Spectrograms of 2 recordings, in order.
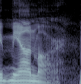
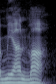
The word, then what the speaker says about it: Myanmar: Am I pronouncing that right? I don't think I am. – Pretty close. In the language of the country, they dropped the R at the end, so it's more Myanmar.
